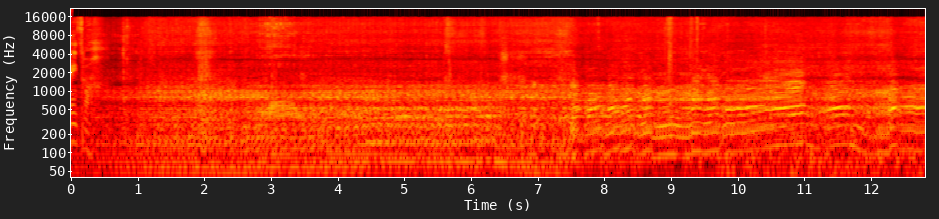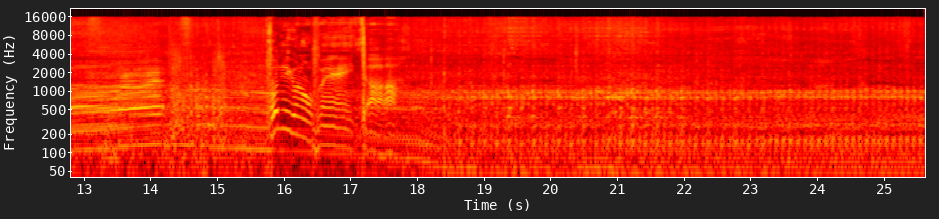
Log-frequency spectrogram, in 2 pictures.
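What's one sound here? A motorcycle engine hums close by, rising and falling in pitch as it speeds up and shifts gears.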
